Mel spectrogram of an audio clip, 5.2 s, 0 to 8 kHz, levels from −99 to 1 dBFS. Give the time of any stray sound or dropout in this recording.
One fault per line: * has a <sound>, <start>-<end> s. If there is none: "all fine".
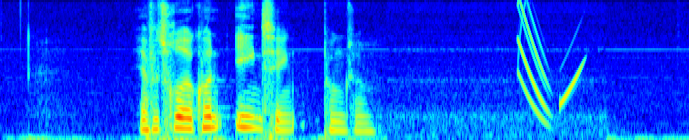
* has a chirp, 3.9-4.4 s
